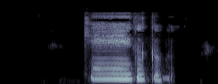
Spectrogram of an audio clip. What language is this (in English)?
Japanese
